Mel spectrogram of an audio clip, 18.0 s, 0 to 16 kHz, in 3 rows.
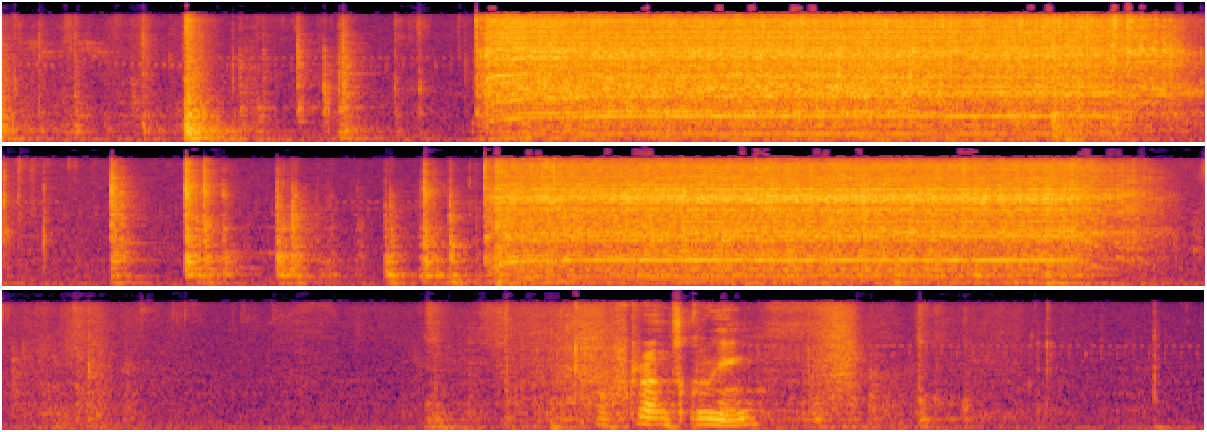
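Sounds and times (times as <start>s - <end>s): power screwdriver running: 2.4s - 6.1s, 8.4s - 11.9s.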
